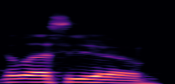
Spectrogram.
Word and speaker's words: D'Alesio: I'm going to mispronounce this name even though I just asked. You got it. Matt D'Alessio.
